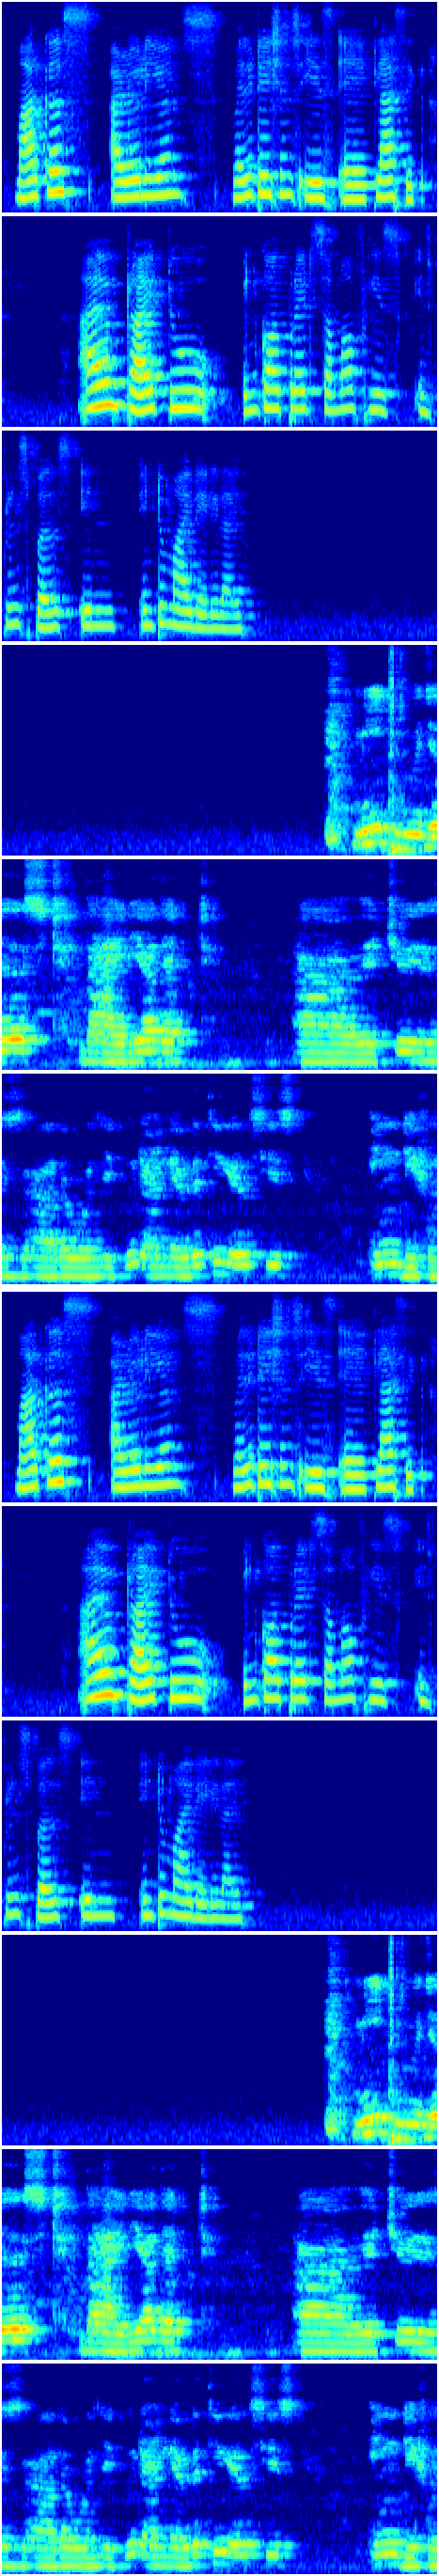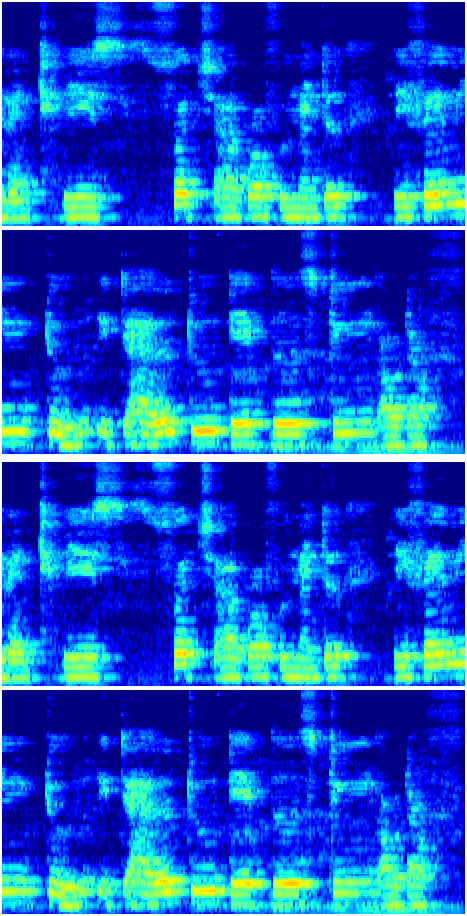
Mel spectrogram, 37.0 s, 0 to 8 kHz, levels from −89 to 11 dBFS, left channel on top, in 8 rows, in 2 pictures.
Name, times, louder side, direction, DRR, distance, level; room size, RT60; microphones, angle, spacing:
voice 1, 0.1-4.4 5.4-6.8 7.2-10.5 10.7-11.8, left 1 dB, 15° left, 6 dB, 1.2 m, -30 dB
voice 2, 17.3-20.8 21.6-26.2 27.0-31.4 31.7-36.9, equal, 10° right, -1 dB, 4.7 m, -31 dB
20.0 x 14.5 x 4.9 m, 0.39 s
head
